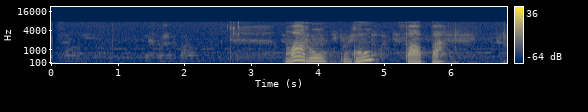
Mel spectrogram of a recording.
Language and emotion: Russian, neutral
